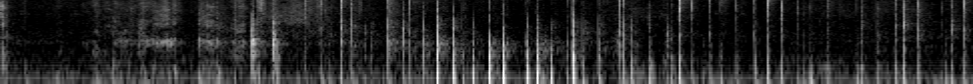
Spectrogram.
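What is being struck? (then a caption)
Suede high-heel shoe. Long red fingernails tap and scratch along the suede upper of a single hollow red suede stiletto pump with a black sole, held in the hand. Quick, irregular soft taps and brushing scratches run throughout, each dull and dry, stopping almost at once with no ring.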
